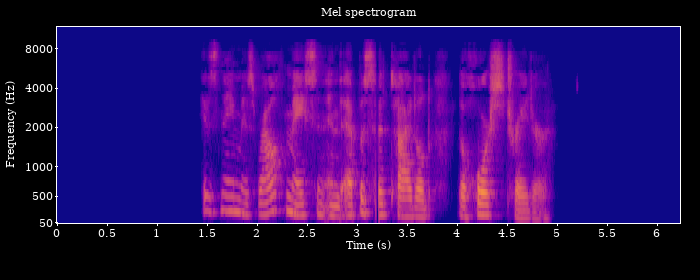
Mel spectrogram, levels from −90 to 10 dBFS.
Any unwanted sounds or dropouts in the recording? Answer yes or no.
yes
